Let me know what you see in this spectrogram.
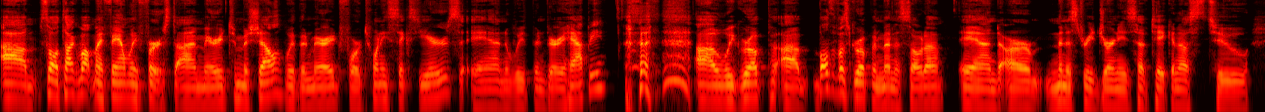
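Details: Adult man speaking; Normal voice.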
